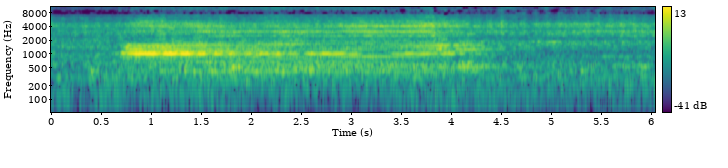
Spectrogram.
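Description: G scale model diesel locomotive's onboard sound system sounding its horn: one held blast of about three seconds, starting about a second in. Under and after it runs the steady rumble of the model train's wheels and motor as it passes.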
